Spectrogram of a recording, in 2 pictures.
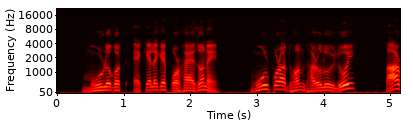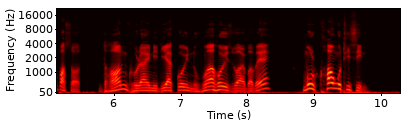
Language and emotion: Assamese, angry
